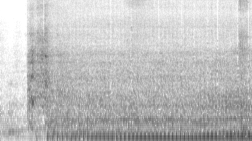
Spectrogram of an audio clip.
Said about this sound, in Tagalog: So, start lang natin yung motor.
